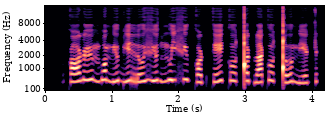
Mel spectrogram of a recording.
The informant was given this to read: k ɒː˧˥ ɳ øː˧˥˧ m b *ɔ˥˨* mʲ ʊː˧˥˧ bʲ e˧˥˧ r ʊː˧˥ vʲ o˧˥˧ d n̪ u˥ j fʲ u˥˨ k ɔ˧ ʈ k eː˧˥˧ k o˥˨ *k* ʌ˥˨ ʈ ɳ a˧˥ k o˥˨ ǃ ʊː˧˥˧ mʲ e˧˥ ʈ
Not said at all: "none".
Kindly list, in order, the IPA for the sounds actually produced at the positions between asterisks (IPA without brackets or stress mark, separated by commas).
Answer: ɔ˥˨, ǃ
